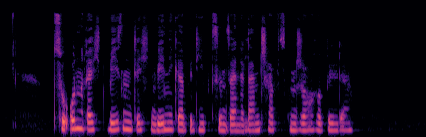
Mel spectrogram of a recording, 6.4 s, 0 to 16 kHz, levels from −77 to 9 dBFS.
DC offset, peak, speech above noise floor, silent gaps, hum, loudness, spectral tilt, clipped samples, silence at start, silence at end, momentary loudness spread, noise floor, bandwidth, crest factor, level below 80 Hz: under 0.1%; -8 dBFS; 47 dB; none; none; -28 LUFS; -5.5 dB/octave; under 0.1%; 0.8 s; 1.1 s; 10 LU; -74 dBFS; 11.5 kHz; 20 dB; -78 dBFS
